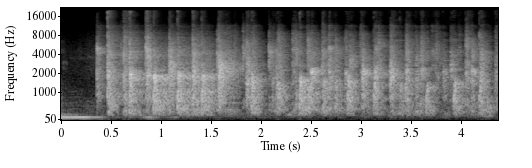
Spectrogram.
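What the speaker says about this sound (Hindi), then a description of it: "चलो ताली।" Students in a Class 11 organic chemistry class clap together in a steady, close burst of rapid hand claps that lasts several seconds with no talk over it.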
